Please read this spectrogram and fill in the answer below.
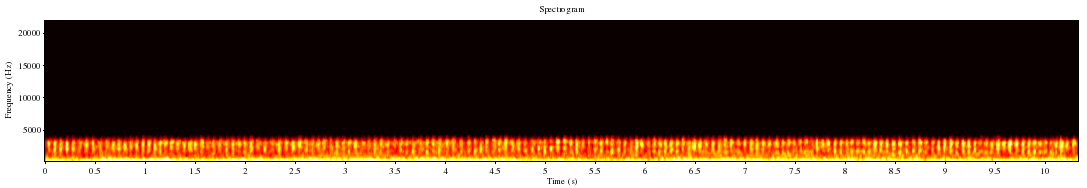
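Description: Steady rushing noise of wind and sea, with irregular low rumbling buffets from wind striking the phone's microphone.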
